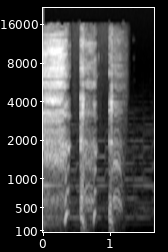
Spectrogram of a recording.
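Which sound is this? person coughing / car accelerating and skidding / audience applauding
person coughing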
